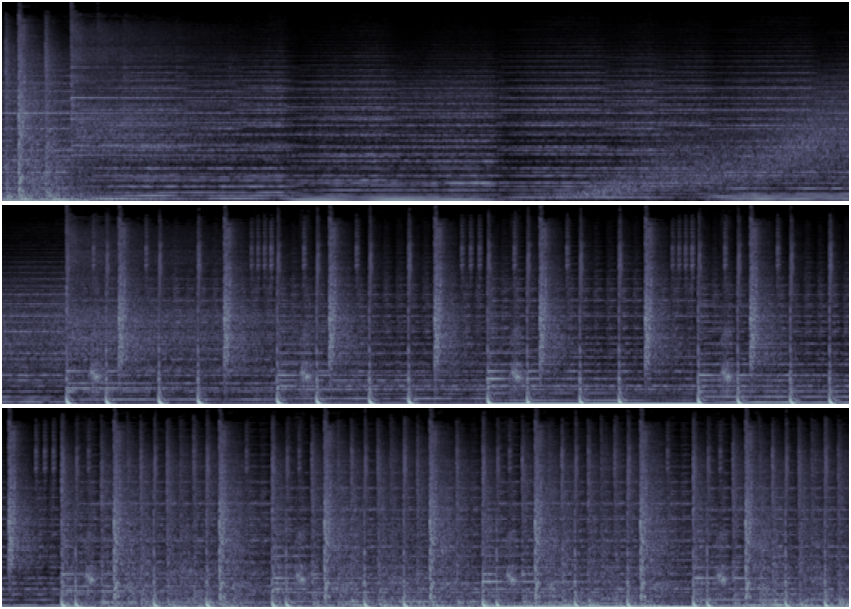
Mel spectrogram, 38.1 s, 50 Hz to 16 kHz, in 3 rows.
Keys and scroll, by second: 26.1 ctrl+j.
